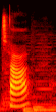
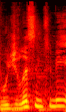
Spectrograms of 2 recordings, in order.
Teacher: So listen and to merge together, listen to, but then we lose the T here, listener, listen to me. Yeah, and to is reduced also to a schwa sound, so it becomes ta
